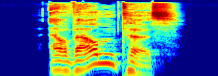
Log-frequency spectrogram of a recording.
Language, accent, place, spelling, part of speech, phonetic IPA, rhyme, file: German, Germany, Berlin, erwärmtes, adjective, [ɛɐ̯ˈvɛʁmtəs], -ɛʁmtəs, De-erwärmtes.ogg
- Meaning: strong/mixed nominative/accusative neuter singular of erwärmt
